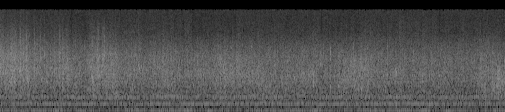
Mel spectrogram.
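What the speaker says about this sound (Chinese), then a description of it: "你看全是苍蝇，你就明白是什么意思了吧？" Flies drone over a dark pond in the video game Limbo, a steady, faint, low buzzing hum that holds unchanged throughout with no other sounds standing out.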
